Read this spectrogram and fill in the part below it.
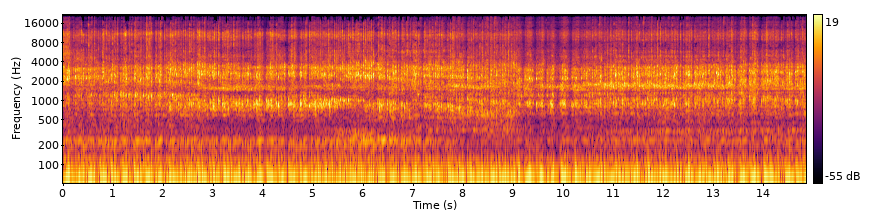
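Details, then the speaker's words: Hellcat Charger V8 with Hellion twin turbo kit after exhaust leaks were fixed: deep, even revs rising and falling cleanly with faint turbo whistle, no ticking; normal revving with turbo whistle. "You guys hear how quiet the motor is? Listen. Wow, you can hear the turbos more and everything. This thing sounds ridiculous."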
